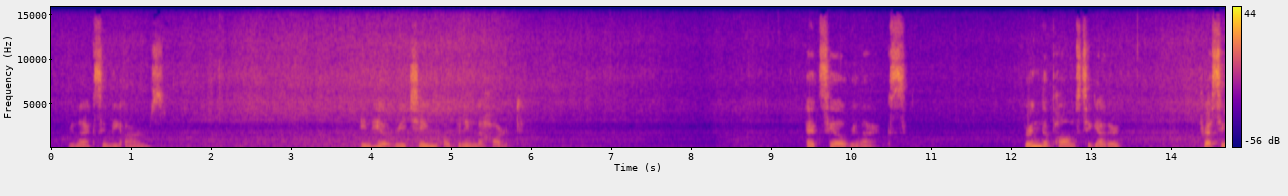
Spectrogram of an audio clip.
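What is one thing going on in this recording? Ocean waves wash steadily onto a beach.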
